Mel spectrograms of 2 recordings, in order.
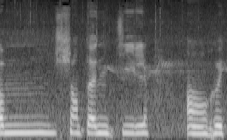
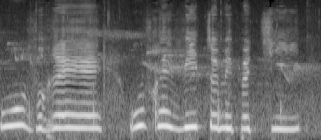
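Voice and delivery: high-pitched fake goat voice; 9 semitones higher than usual. Narrator reads Igor calling the young goats, imitating the goat's voice. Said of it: "en imitant la voix de la chèvre".

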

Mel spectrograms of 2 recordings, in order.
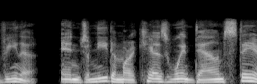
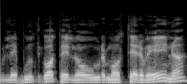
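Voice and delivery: ordinary delivery

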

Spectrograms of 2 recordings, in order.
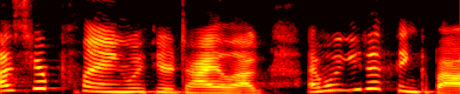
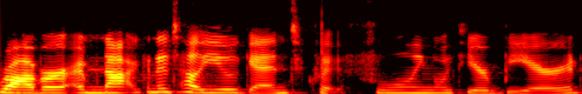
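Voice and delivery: usual speaking voice

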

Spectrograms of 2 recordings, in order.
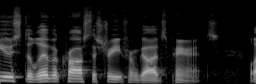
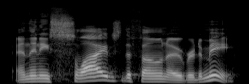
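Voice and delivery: normal talking voice

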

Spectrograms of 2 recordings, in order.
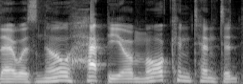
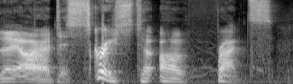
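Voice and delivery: openly angry man's voice. Hearing a complaint about mice, a man responds angrily. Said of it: "said a man angrily".

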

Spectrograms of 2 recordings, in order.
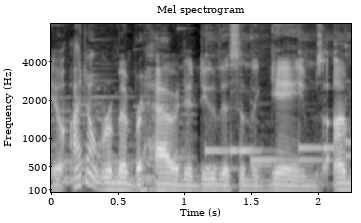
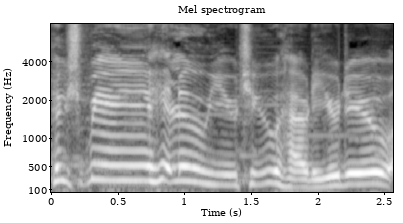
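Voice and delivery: put-on old man voice, much higher, louder; 11 semitones higher, 8 dB louder than usual. Voicing a character who greets two visitors: old man voice. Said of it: "only one old man voice in my arsenal".

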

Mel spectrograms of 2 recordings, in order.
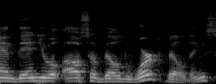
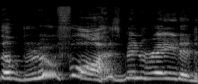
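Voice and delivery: shrill, very loud, high town crier call; 13 semitones higher, 8 dB louder than usual. In a game, the town crier announces a raid, loud town crier call. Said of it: "I do the town crier voices".

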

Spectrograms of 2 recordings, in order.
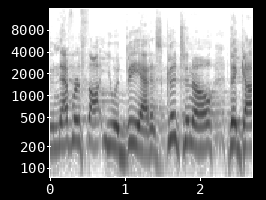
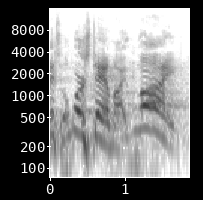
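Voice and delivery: put-on emphatic voice, higher; 5 semitones higher than usual. Retelling a clerk's answer when asked about his day: imitating a clerk leaning into it. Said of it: "He leaned into it".

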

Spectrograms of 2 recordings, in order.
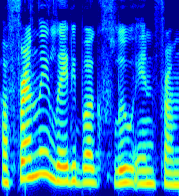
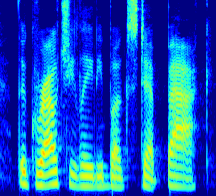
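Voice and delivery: ordinary delivery

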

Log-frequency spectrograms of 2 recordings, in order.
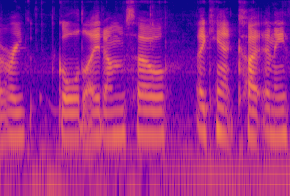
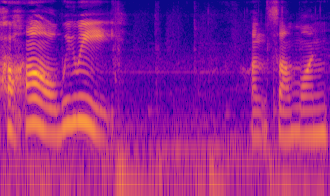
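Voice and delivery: cheap fake French accent, slower; 5 dB louder than usual. Trying out voices for a game character, really cheap French accent. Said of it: "really cheap French accent".

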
